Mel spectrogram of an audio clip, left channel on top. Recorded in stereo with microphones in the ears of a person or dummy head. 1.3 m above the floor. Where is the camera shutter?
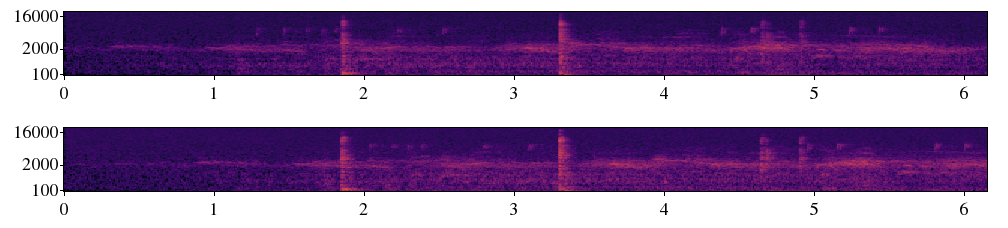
25° right (ahead or behind), 1.7 m.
